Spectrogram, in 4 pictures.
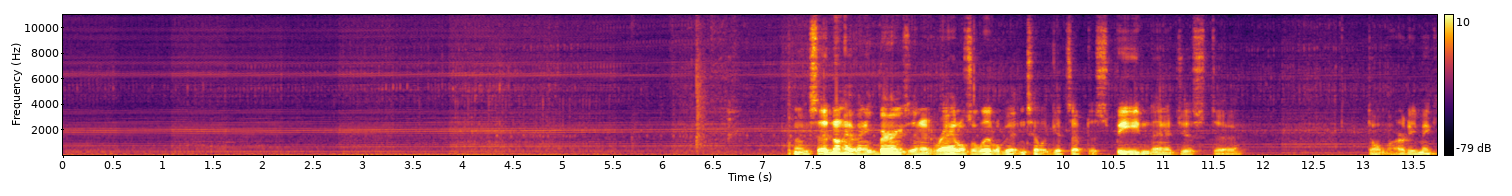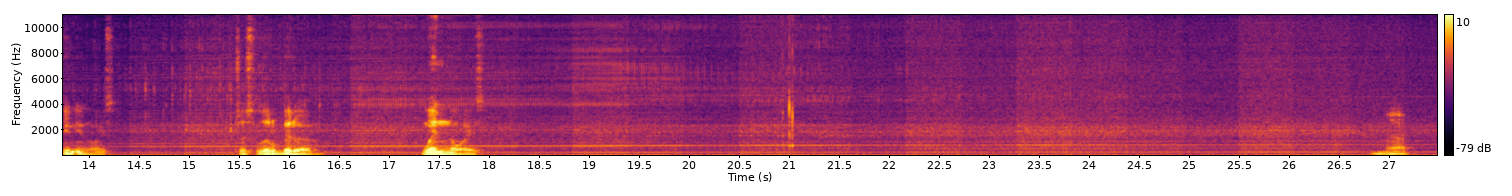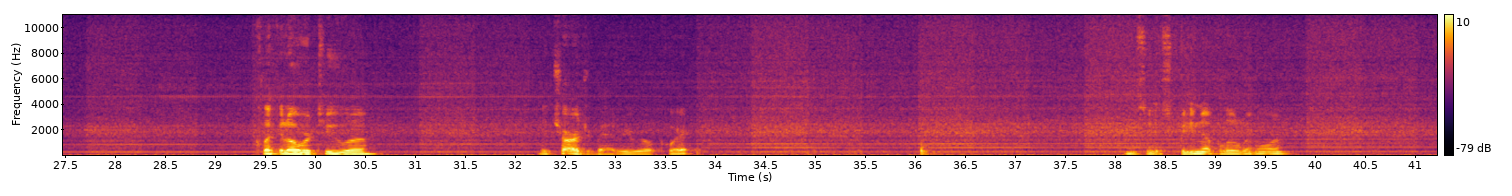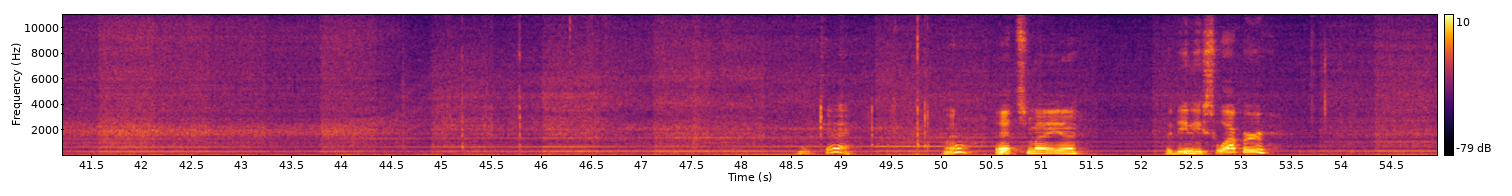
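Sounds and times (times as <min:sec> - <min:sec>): motor humming: 0:00.0 - 0:54.9.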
